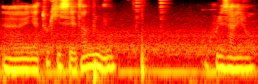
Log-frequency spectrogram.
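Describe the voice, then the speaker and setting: A man's voice: fairly low pitch, steady tone, quick pace, over music. A man in his thirties giving casual live commentary on a horror game while chatting with his viewers. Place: indoor gaming setup.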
